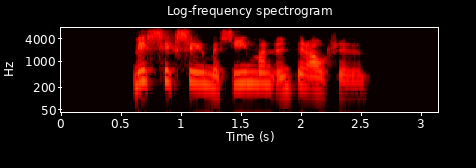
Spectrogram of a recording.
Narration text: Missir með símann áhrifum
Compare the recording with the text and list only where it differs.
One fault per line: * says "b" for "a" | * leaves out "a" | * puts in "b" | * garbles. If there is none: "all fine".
* puts in "sig"
* puts in "undir"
